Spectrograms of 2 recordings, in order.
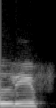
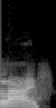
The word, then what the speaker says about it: live: ada yang judulnya Let's live Healthy Life ini bacanya lift bukan live kalaulah situ siaran langsung tapi kalau lift itu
